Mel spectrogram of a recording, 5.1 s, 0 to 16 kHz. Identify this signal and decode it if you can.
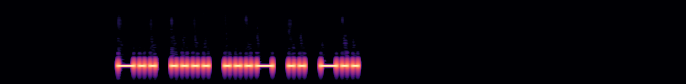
Morse code, heard as a keyed tone, about 30 wpm, 690 Hz. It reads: DHVID
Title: Code Groups - 5 Letters - 30wpm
